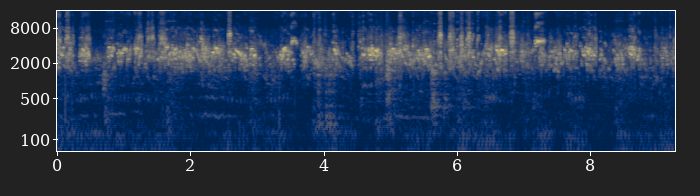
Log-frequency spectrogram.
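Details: Australian budgerigars feeding on green food in the morning; dense, continuous warbling chatter with scratchy squawks and bright chirps overlapping throughout, as several birds call at once.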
